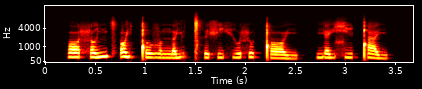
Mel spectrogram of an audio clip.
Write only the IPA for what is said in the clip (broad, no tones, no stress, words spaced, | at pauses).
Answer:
ɔ ɬɔɲt͡sʼɔj ǃovɐŋɐjɨ ǀʰɘʃiçuɬu ǃɔj | jɛjɕiǃaj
